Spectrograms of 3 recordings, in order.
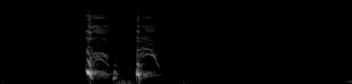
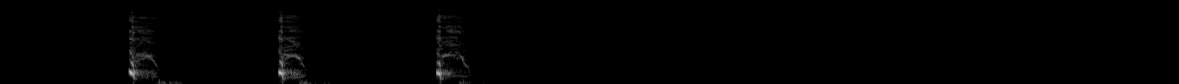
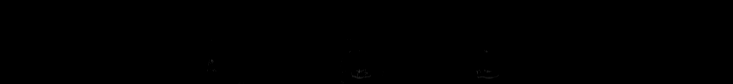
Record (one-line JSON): {"cough_length": "3.5 s", "cough_amplitude": 6732, "cough_signal_mean_std_ratio": 0.17, "three_cough_length": "11.8 s", "three_cough_amplitude": 6250, "three_cough_signal_mean_std_ratio": 0.12, "exhalation_length": "7.3 s", "exhalation_amplitude": 91, "exhalation_signal_mean_std_ratio": 0.52, "survey_phase": "beta (2021-08-13 to 2022-03-07)", "age": "45-64", "gender": "Female", "wearing_mask": "No", "symptom_none": true, "smoker_status": "Never smoked", "respiratory_condition_asthma": false, "respiratory_condition_other": false, "recruitment_source": "REACT", "submission_delay": "1 day", "covid_test_result": "Negative", "covid_test_method": "RT-qPCR"}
